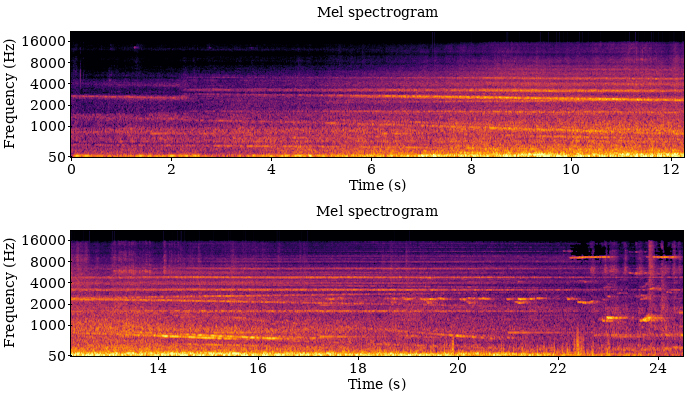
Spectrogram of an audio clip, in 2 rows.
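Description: JR Shikoku 8600 series electric train pulling into the station and slowing. A low rumble of wheels on rail builds to its loudest as the cars pass, then eases, under whining tones that slowly fall in pitch as it slows.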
